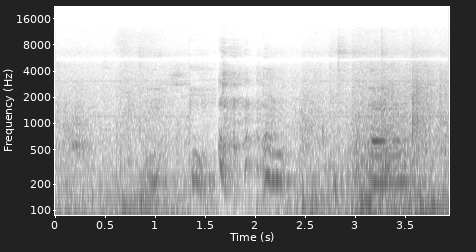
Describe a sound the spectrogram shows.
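A woman speaks quietly into a microphone in a reverberant room.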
